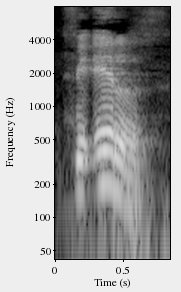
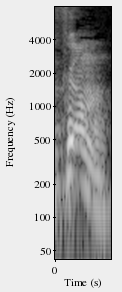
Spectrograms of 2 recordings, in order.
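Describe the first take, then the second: First: A vowel is inserted between the final consonants. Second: The final consonants are said together without a vowel.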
